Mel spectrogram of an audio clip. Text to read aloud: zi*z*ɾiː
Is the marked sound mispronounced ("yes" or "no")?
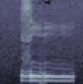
yes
